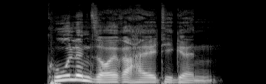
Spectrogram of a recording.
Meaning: inflection of kohlensäurehaltig: 1. strong genitive masculine/neuter singular 2. weak/mixed genitive/dative all-gender singular 3. strong/weak/mixed accusative masculine singular
- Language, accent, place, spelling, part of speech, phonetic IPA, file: German, Germany, Berlin, kohlensäurehaltigen, adjective, [ˈkoːlənzɔɪ̯ʁəˌhaltɪɡn̩], De-kohlensäurehaltigen.ogg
